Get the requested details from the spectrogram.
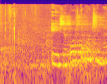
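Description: A young girl sings into a microphone through loudspeakers.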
